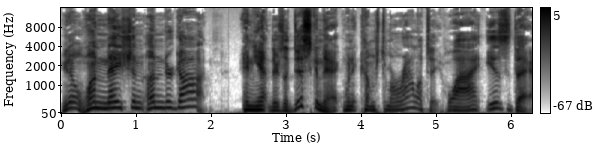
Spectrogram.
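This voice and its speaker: Over a silent background in a very clean recording, a man talks at a fairly slow pace with very wide pitch swings. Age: 50s. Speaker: preacher. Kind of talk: sermon.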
